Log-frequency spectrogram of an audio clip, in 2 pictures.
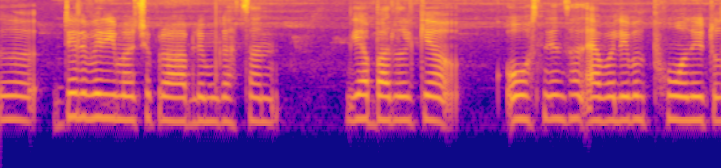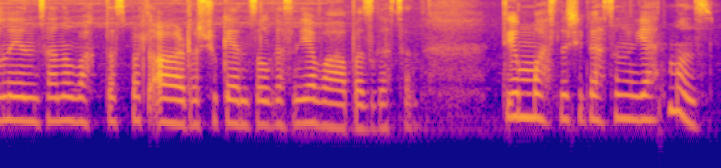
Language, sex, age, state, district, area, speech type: Kashmiri, female, 18-30, Jammu and Kashmir, Shopian, urban, spontaneous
